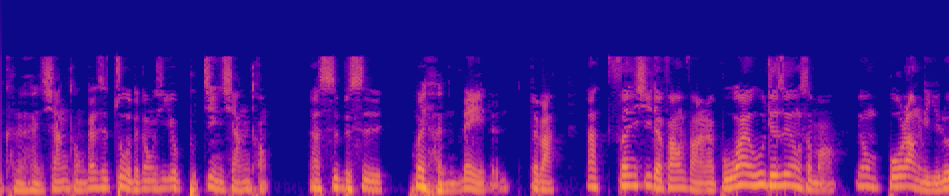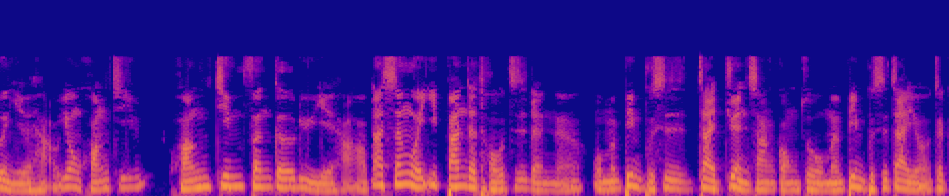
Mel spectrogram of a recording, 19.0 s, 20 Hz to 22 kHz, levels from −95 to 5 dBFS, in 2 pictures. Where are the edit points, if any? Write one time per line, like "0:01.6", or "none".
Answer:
0:05.7
0:13.2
